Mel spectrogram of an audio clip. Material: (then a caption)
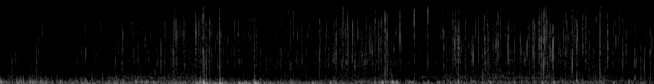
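Plastic. A small rectangular sheet of clear plastic bubble wrap is held in both hands close to a microphone while fingertips squeeze and pop the air bubbles and crinkle the sheet. A continuous close crinkling rustle is broken by sharp, bright pops and snaps, the loudest around the two-second mark, over a low, heavy rumble. Each pop dies away almost instantly.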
